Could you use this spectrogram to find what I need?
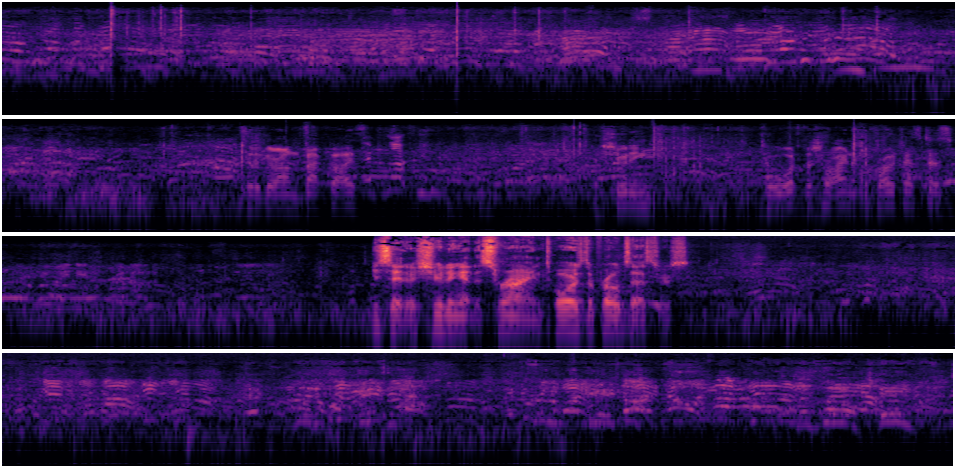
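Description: A crowd of people shouts and talks outdoors.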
